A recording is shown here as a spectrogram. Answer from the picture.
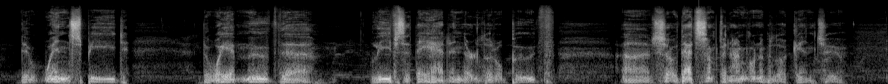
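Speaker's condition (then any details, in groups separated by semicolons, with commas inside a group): Partial laryngectomy for throat cancer; half of voice box removed in last surgery, multiple surgeries, sick for 3 years; throat cancer survivor, cancer beaten; only half a voice, hard to hear in loud environments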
